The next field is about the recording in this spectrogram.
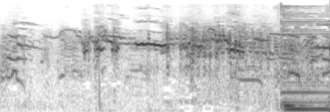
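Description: Seagulls call in Hong Kong, with many high, squawky overlapping cries throughout, before a steady low droning tone with strong harmonics joins near the end.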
